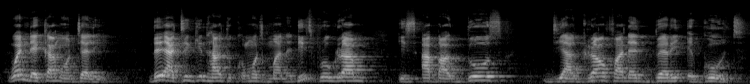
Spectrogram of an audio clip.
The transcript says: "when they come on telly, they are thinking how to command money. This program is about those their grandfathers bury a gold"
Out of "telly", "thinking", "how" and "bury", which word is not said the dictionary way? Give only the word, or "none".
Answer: thinking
